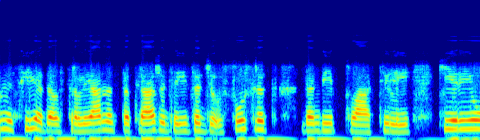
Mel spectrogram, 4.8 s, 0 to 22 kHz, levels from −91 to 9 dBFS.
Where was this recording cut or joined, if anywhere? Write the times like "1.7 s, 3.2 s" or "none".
1.3 s, 1.7 s, 3.2 s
